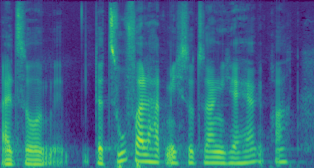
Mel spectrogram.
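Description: A man's normal speaking voice at a medium pitch, with ordinary pitch variation and a moderate pace. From Swabia, Germany (Reutlingen). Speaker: book publisher and author. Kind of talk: casual interview.

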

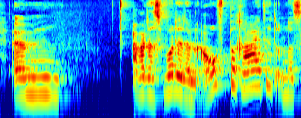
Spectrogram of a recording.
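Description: Noticeable background noise sits behind a woman talking at a moderate pace. Her pitch is medium and her intonation lively. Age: 30s. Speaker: podcast co-host, corporate employee. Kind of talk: casual chat.

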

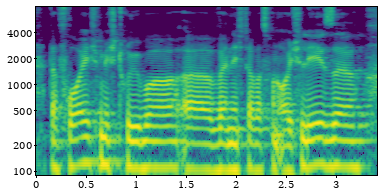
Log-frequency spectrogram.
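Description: Fairly low-pitched male speech at a fairly slow pace, with audible room echo and noticeable background noise. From Dresden, Saxony, eastern Germany. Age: 30s. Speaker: insurance broker. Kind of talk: podcast self-introduction monologue. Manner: hesitant with many filler sounds.

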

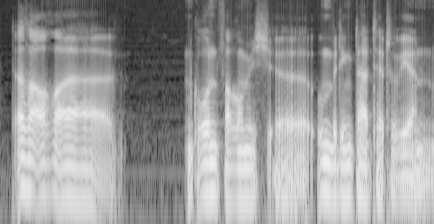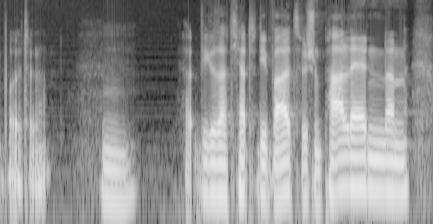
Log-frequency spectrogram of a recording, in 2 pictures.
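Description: A man speaks at a moderate pace in a very deep, low pitch. The sound is dry and close, with no echo. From Duisburg, Ruhr area, Germany. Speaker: tattoo artist. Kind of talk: interview. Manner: casual.

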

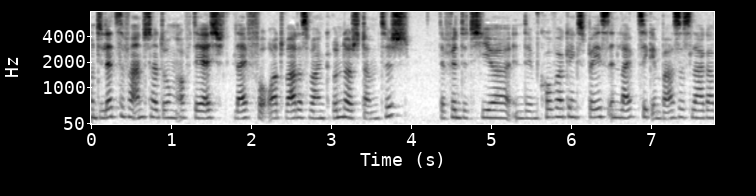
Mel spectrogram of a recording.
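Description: A woman's medium-pitched voice, monotone and flat in intonation, is heard against noticeable background noise. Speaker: podcast host. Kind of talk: casual chat.

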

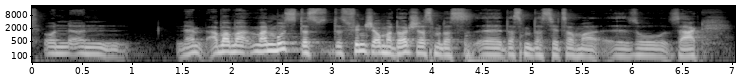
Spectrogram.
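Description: With an unremarkable speaking voice at medium pitch, a man talks fairly slowly with lively intonation. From Rhineland, Hennef. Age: 40s. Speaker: carnival club vice-chairman. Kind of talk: casual chat.

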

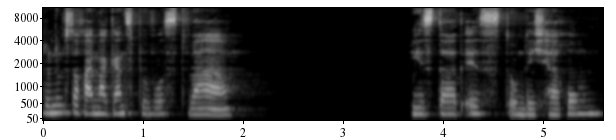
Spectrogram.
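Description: Dark, mellow and soothing, the calm tone is somewhat breathy and flat in monotone. The pace is very slow, with long, frequent pauses. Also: woman, medium pitch for a woman. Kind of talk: guided meditation. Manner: soothing, slow, calm, gentle pacing with pauses; warm, hypnotic, dreamy.

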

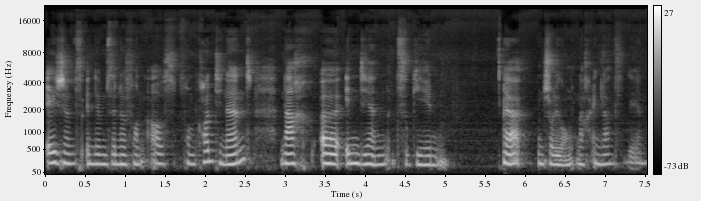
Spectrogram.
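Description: With an ordinary speaking voice, a woman talks fairly slowly at a medium pitch. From Germany. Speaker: writer. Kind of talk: storytelling performance.

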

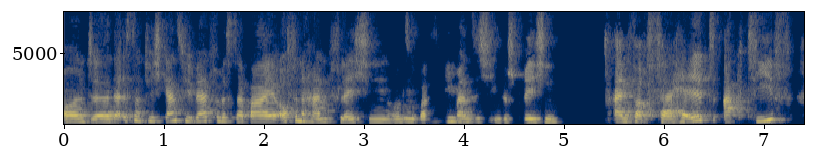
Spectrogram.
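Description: Moderate pacing in a normal speaking voice, with ordinary pitch variation. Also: woman, fairly high pitch for a woman. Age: 20s. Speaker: speaker and presence coach, former dance teacher. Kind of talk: casual interview.

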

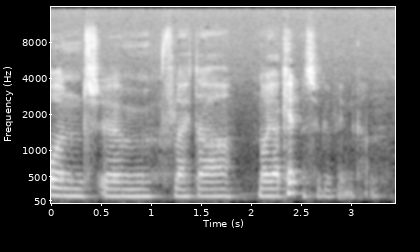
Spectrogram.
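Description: A man keeps a moderate pace while clear background noise continues behind him. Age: 30s. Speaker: marketing agency partner. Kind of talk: casual interview. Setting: studio.

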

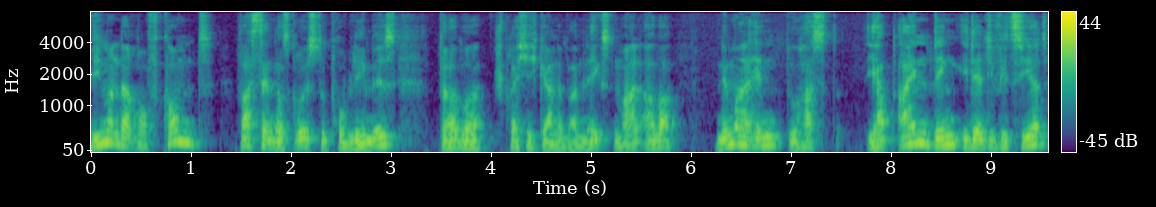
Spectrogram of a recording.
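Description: The pace is fairly slow. Its tone is dark and mellow. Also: man. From Rhineland, Cologne. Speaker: leadership coach and podcast host. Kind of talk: solo podcast monologue, advice talk.

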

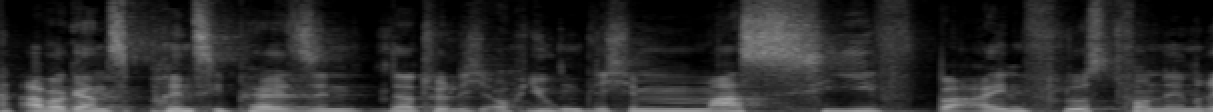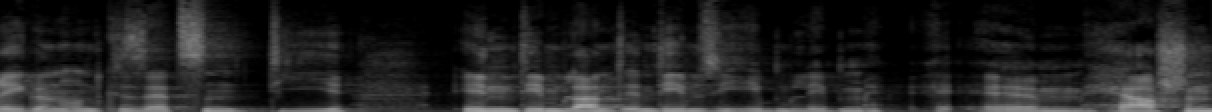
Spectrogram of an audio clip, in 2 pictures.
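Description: A man talks in a plain, everyday voice at a fairly high pitch. His pace is moderate and his intonation lively. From Germany (Baden-Württemberg/Lower Saxony). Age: 30s. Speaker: youth political educator. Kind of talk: casual interview. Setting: at guest's place.

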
